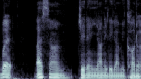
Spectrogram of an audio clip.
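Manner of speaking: secretive, hushed half-whisper kept low. Telling the group about last time, half-whispering. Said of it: "so I'm gonna whisper this".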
